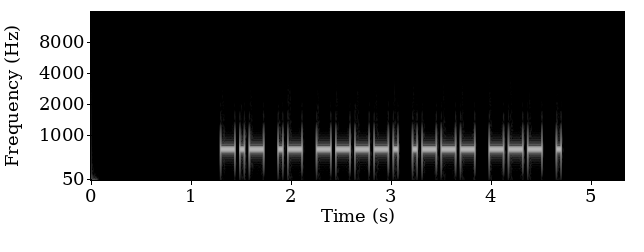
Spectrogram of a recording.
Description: Morse code, heard as a keyed tone, about 25 wpm, 700 Hz. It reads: KA9JOE
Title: USA Call Signs - 6 Characters - 2x Character Spacing - 25wpm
